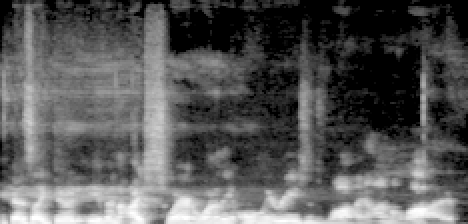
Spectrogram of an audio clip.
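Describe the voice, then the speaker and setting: A man's voice: a little high, normal speed, rough recording. A man in his forties, hosting a podcast, telling stories in casual chat with lots of swearing and "dude". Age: 40s. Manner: swearing, animated storytelling, says dude a lot. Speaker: podcast host.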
